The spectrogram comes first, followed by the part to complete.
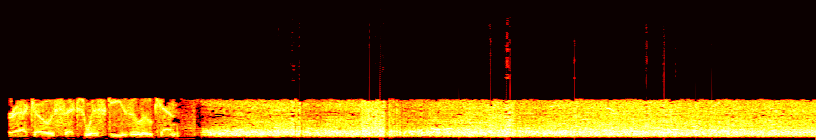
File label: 80m, SSB very late in the season.; FT-1000d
